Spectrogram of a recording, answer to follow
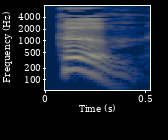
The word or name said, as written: whom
